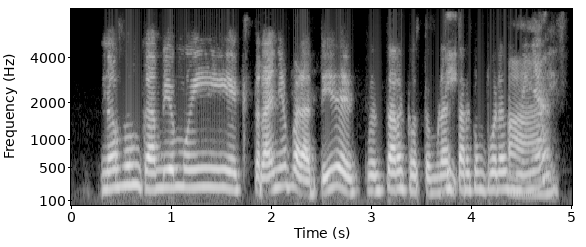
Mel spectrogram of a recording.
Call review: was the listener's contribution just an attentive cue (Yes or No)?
No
